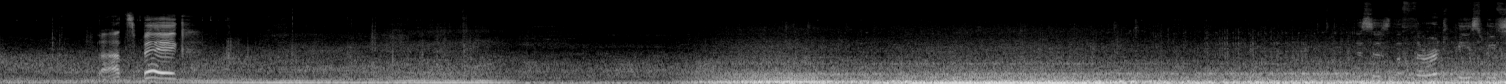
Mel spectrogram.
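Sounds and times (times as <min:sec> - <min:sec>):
truck engine and road rumble: 0:00.0 - 0:15.0.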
